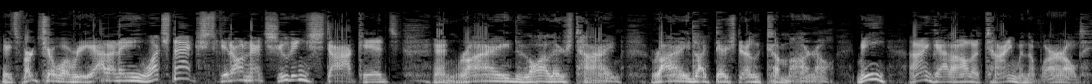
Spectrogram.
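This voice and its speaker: A man's raspy, put-on character voice at a medium pitch and a moderate pace, with light background noise. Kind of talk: interview answer. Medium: puppet. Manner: folksy, rambling, hesitant.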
